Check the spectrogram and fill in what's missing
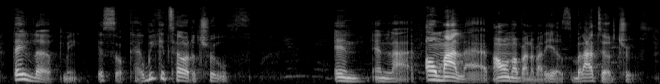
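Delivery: ordinary talk, nothing marked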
